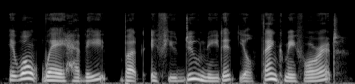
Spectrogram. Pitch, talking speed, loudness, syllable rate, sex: 185 Hz, 255 wpm, -19 LUFS, 5.3 syllables/s, female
